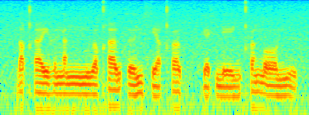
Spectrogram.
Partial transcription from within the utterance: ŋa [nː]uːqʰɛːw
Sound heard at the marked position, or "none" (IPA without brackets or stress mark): nː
